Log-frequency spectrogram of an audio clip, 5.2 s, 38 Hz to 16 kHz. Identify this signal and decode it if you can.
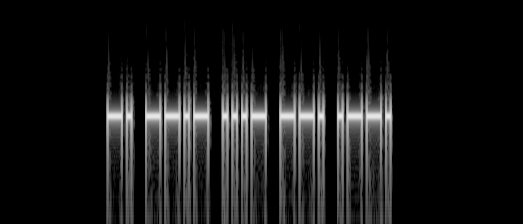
Morse code, heard as a keyed tone, about 25 wpm, 700 Hz. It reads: NQVGP
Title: Code Groups - 5 Letters - 25wpm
